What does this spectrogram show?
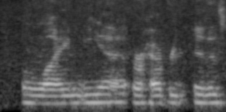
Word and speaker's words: Liehnnia: I believe it looks like it's pronounced Linnea. Liehnnia is how her name on her birth certificate is actually spelled.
